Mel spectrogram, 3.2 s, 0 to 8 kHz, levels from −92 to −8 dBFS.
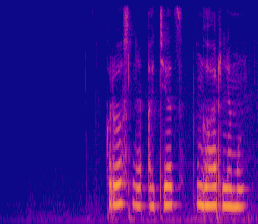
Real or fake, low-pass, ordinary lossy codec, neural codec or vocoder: real; 7.2 kHz; none; none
